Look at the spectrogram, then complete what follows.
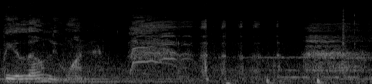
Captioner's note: laughs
